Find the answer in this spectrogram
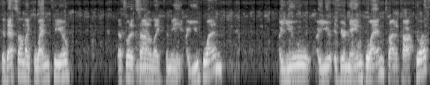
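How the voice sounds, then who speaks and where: A man hosting a live spirit-communication session, speaking in gentle, coaxing questions with pauses between them. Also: a little high, a little hiss or hum, low-quality recording. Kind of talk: live-streamed seance, addressing spirits and viewers.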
